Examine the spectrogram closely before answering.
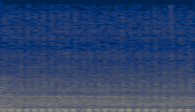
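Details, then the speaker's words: Woodland Mills sawmill single-cylinder engine, just started on choke with its key start, thumps about ten beats a second, uneven and sagging; fuel starvation because the fuel valve was off. "Sounds like she's dying. Oh, she's dying. Brother, can't be dying on me. You put enough gas in it?"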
